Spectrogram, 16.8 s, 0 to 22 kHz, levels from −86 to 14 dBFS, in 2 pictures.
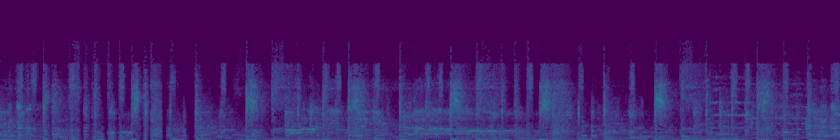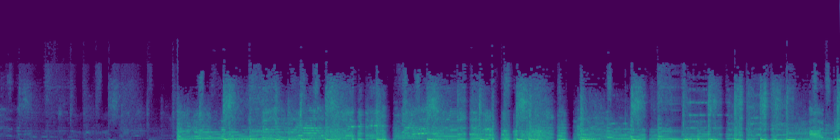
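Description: From 0.00 to 10.18 s the mono sum drops by about 26 dB, leaving a faint residue, likely because one stereo channel is inverted and cancels the shared content. Repeated packet loss makes the audio choppy at 0.47–1.97 s, 11.94–14.16 s and 14.85–16.38 s, with gaps up to about 80 ms patched by extending the previous sound.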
